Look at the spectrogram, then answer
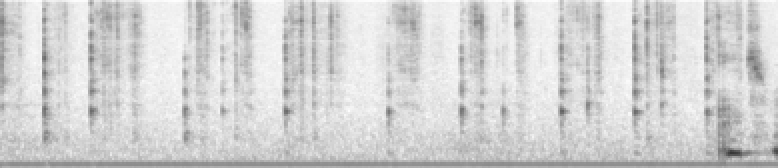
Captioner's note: scratching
